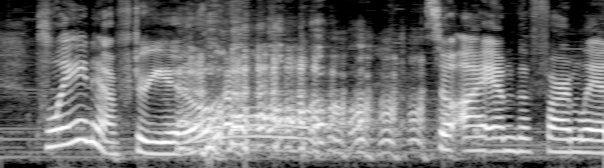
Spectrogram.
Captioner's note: group laughing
